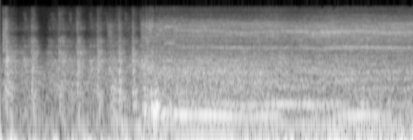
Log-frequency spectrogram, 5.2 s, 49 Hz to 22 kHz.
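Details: 2009 Sea-Doo Speedster 150 after intercooler, oil and filter replacement, starting for boil-out procedure: starter cranks under two seconds, engine catches and settles into steady even idle with no knocks or misses; healthy, no faults.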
